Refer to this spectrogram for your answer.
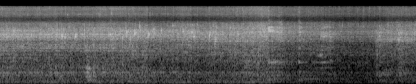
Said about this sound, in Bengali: চিংড়ি মাছটা লাল লাল করে ভেজে তুলে নিয়ে দেখাচ্ছি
